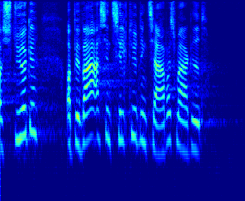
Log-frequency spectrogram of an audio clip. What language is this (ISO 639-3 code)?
dan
